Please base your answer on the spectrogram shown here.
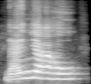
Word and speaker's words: Netanyahu: How do you pronounce his last name? Netanyahu.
